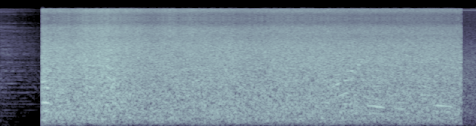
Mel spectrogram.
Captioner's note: SOT rushing waters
